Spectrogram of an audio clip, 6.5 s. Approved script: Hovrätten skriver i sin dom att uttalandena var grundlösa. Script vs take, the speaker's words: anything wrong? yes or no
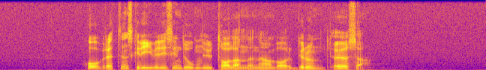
yes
